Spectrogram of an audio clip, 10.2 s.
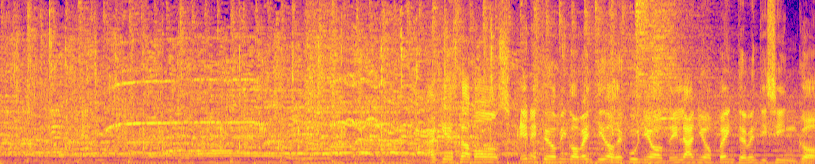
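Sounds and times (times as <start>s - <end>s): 
applause: 0.0s - 8.3s
ovation cheering: 0.0s - 8.7s
speech: 5.4s - 10.1s.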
